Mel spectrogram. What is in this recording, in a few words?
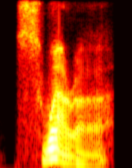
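"soirée", British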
